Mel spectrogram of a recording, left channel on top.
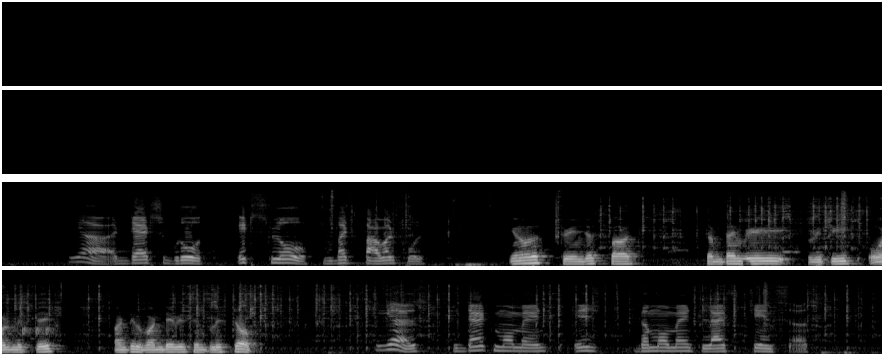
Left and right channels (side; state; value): left; silent; digital silence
